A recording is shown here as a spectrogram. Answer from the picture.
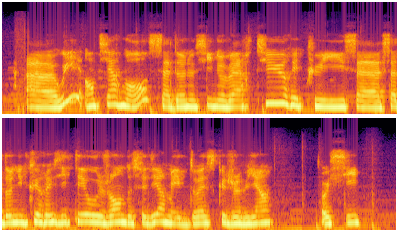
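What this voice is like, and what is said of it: French with slight English accent. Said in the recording (French): “tu as un petit accent anglais parce que tu, es, tu es une anglophone euh, de nature”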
